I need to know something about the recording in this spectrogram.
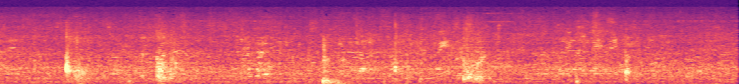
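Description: Padel rackets hit a ball with sharp pops.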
